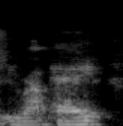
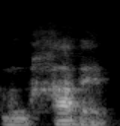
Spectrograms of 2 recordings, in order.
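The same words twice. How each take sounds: First: The final E is sounded as a second syllable. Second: It is said with a Brazilian Portuguese accent. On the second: "Or the Brazilians pronounce it"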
